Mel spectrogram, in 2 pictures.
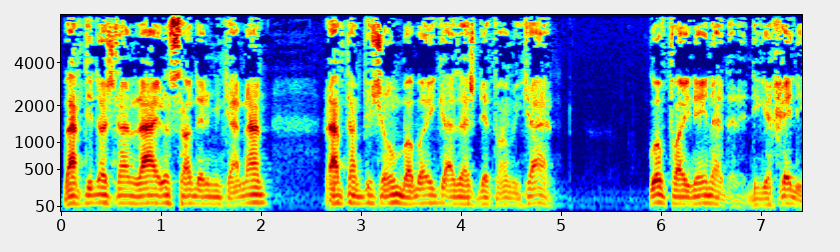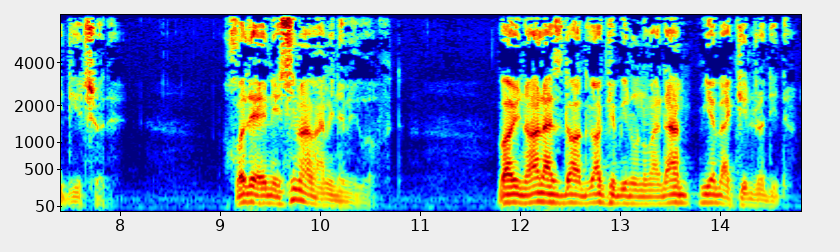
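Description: A man voicing an old merchant father who talks in a low, heavy, resigned way, in an audiobook. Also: pauses often, slightly rough, lo-fi sound, heavily acted. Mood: despairing. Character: old weary merchant father, despairing and quiet.

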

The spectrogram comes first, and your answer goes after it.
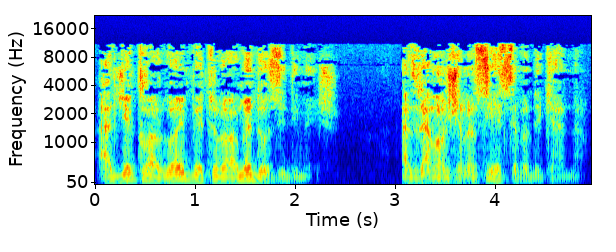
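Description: A man voicing a male prisoner who feigns madness, speaking slowly and self-pityingly. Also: deep voice, animated, vocal fry, a little hiss or hum.

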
